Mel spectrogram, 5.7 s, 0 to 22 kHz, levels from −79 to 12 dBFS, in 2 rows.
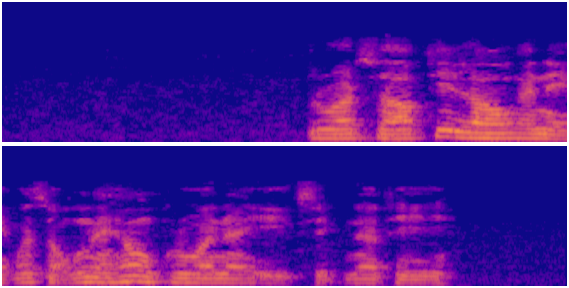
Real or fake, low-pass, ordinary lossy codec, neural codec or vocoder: real; 19.8 kHz; AAC, 24 kbps; none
